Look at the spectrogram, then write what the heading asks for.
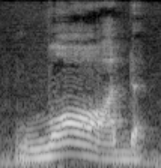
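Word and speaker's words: ضاد: mouth a funny way, but most people that don't know Arabic, when they pronounce it, they just pronounce another D. But it's not. It's actually Bod.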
